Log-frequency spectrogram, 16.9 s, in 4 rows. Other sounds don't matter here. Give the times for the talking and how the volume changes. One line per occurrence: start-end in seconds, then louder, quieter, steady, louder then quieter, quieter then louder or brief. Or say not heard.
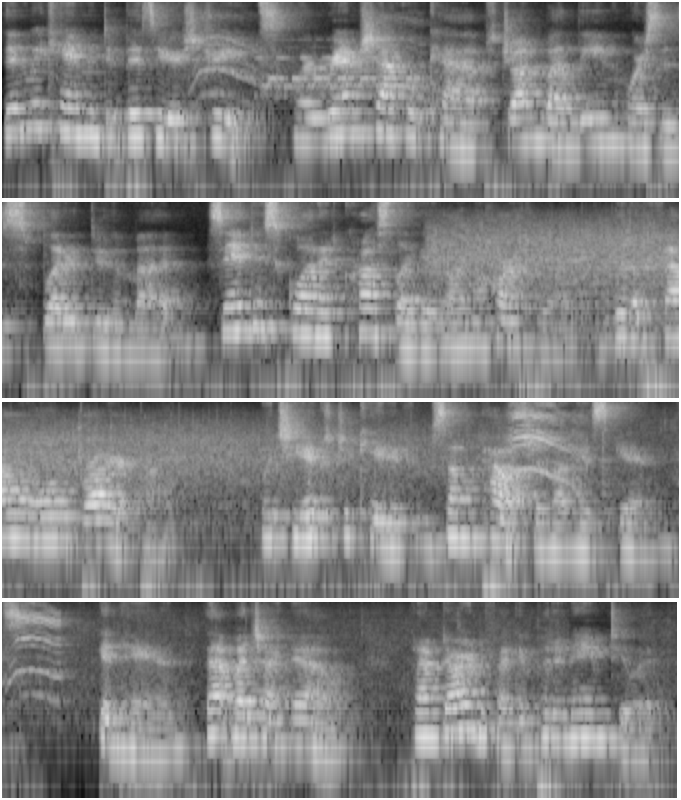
0.0-16.8 steady.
